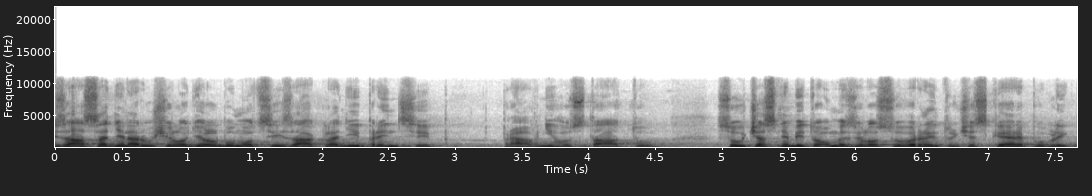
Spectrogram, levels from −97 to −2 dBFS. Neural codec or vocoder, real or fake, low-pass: none; real; 10.8 kHz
